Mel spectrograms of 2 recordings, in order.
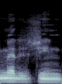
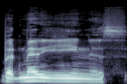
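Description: First: The double L sounds like zh. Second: The double L has no zh sound. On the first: "that's kind of the accent is the zh on the double L" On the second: "But Medellin would be totally fine as well"

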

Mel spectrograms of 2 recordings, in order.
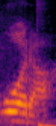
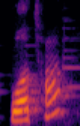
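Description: First: It is said with an American-like Australian T. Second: It is said with a crisp British T.

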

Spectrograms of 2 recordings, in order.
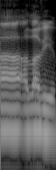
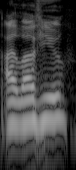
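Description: First: It is said quickly and offhandedly. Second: It is said tenderly and with deep feeling.

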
